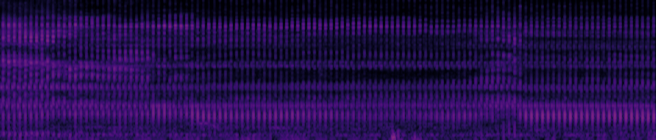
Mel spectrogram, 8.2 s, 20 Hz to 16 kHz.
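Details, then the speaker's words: Rapid, regular clicking pulses at about 15 per second from a Thork Ibramed radial shockwave (ESWT) applicator with a plastic (polyacetal) tip moving slowly over a gelled abdomen; sound differs from the stainless-steel tip. "Até o barulho é diferente da ponteira de polcetal pra inox."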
